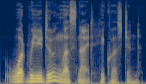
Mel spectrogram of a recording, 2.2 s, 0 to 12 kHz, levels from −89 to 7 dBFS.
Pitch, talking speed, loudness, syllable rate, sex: 100 Hz, 220 wpm, -18 LUFS, 5.6 syllables/s, male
